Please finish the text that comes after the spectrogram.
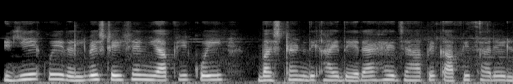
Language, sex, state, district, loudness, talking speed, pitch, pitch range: Hindi, female, Delhi, New Delhi, -16 LUFS, 200 wpm, 205 Hz, 190-215 Hz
